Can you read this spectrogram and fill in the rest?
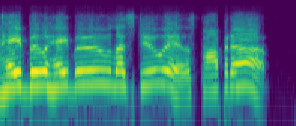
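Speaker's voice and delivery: voice, not straight or low. Showing how you talk when back in Austin: Austin voice, not straight or low. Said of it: "But when I come back to Austin".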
